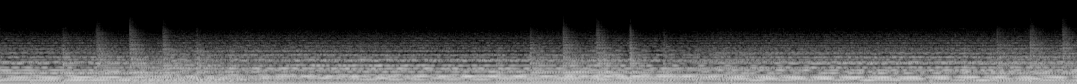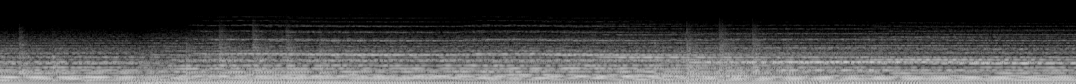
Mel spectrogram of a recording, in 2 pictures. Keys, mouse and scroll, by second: 1.8 Tab, 3.4 KP_1, 5.0 ctrl+Tab, 5.6 Tab, 8.6 KP_7, 9.1 z, 9.9 Tab.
